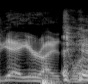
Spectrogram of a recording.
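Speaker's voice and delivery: put-on drunk voice. Retelling how Luke agrees when really drunk: imitating Luke drunk. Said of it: "Luke does something when he's really fucked up".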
